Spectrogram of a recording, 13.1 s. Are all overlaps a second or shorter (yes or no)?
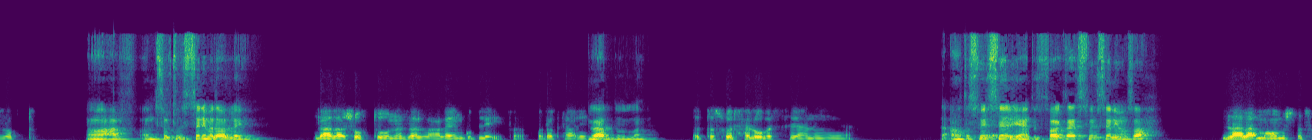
yes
